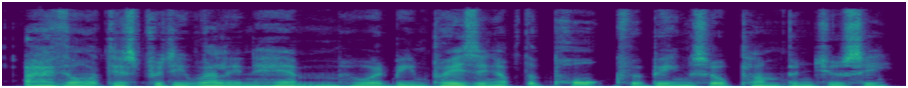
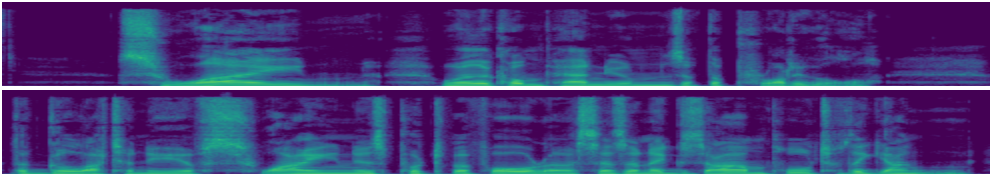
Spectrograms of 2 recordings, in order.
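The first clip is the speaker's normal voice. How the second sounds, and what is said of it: Very deep voice. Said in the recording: “in his deepest voice”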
